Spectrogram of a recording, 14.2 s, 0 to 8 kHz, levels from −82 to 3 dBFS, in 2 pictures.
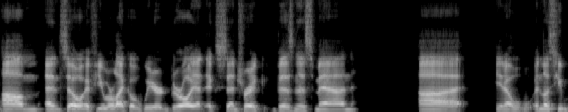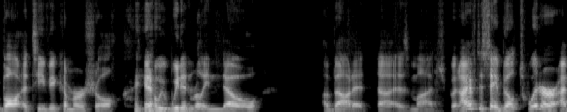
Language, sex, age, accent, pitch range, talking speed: English, male, 30-49, American, 110-165 Hz, 175 wpm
